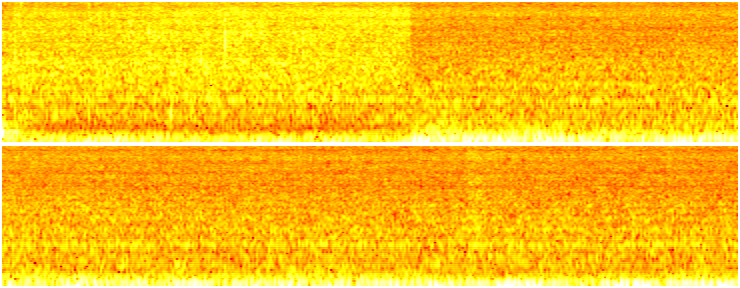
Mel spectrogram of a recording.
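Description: Chopped sweet pumpkin fries in a pan over high heat for halwa, a steady hissing sizzle that flares loudly at first and then settles into a constant crackle with no talking.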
